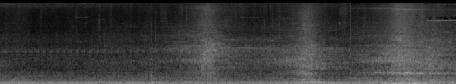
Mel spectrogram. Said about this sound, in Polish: I jedziemy w korku paskudnym.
